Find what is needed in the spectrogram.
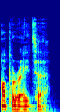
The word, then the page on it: operator: British English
